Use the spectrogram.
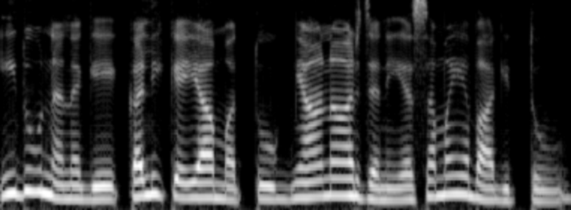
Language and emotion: Kannada, neutral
